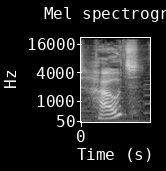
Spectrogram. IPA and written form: hɑut (Hout)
